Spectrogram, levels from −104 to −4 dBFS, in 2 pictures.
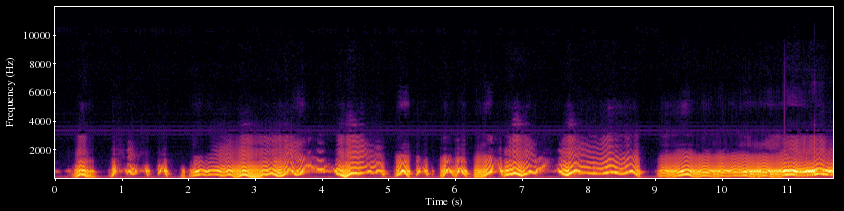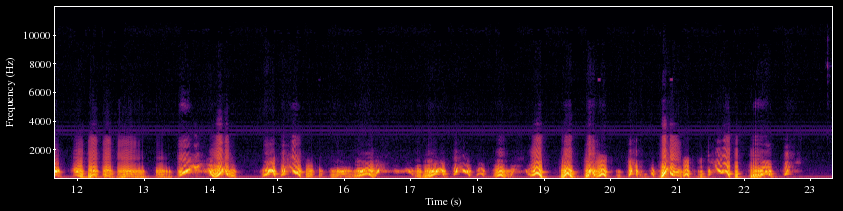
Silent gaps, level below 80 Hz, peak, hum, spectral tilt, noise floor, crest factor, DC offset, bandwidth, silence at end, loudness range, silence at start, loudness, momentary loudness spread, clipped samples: none; -54 dBFS; 0 dBFS; none; -12.5 dB/octave; -59 dBFS; 18 dB; under 0.1%; 3.1 kHz; 0.65 s; 8 LU; 0.25 s; -19 LUFS; 13 LU; under 0.1%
